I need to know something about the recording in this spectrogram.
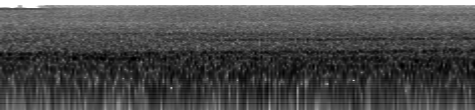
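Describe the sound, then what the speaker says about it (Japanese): A Tokaido Line local commuter train rumbles steadily nearby as it pulls away from Shinagawa Station, Tokyo, a continuous rolling roar of wheels on track with no voices. "今乗ってきた列車ちょうど出ていくところですね。"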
